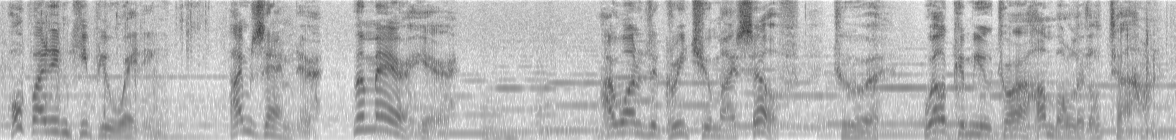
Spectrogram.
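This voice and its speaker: Fawning male town mayor, game cutscene. Highish, hugely animated, music behind. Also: normal speed. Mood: eager welcome. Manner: obsequious, effusive. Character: eager, deferential male small-town mayor. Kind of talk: video game cutscene acting.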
